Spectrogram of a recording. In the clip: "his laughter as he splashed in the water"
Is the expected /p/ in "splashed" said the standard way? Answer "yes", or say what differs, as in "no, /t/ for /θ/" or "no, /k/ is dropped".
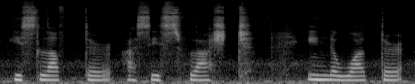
no, /f/ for /p/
